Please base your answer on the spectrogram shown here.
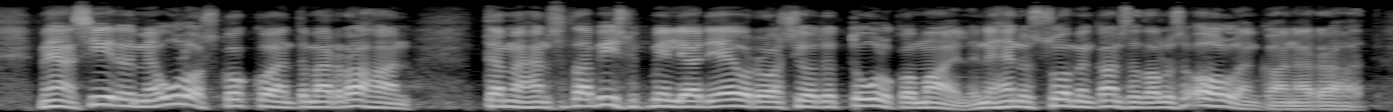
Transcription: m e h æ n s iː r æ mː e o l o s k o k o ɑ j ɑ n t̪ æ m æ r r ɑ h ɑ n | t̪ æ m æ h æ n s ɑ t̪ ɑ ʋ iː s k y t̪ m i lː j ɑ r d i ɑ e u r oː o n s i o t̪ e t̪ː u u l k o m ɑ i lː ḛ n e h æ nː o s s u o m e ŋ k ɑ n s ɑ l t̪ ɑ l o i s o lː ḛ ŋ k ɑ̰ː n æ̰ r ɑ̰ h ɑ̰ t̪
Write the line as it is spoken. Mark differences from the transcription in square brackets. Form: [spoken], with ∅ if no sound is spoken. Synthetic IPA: m e h æ n s iː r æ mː e [u] l o s k o k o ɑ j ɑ n t̪ æ m æ r r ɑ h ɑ n | t̪ æ m æ h æ n s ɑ t̪ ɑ ʋ iː s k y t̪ m i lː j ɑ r d i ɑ e u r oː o n s i o t̪ e t̪ː u u l k o m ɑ i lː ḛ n e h æ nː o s s u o m e ŋ k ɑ n s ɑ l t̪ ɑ l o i s o lː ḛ ŋ k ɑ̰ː n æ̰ r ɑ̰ h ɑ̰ t̪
